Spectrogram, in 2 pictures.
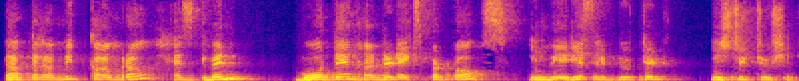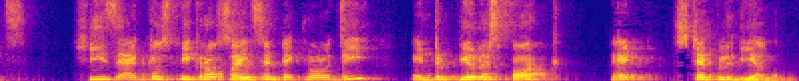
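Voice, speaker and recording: A man's voice: high-pitched, low-quality recording. A man hosting a training session, reading out a formal introduction of the guest speaker in a list-like way.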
